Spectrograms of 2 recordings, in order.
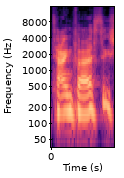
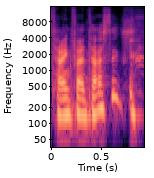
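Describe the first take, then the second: First: The second word has no extra "fan" syllable. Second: The second word has an extra "fan" syllable. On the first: The speaker calls it right. "And I'm like" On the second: The speaker calls it wrong. "Helena can't say it. She goes"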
